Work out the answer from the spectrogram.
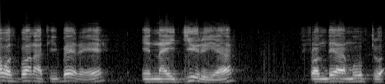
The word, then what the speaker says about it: Nigeria: Well, I was born at Ibere in Nigeria.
